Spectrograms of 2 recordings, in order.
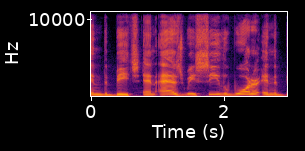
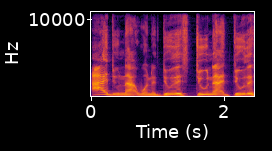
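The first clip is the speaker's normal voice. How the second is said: usual speaking voice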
